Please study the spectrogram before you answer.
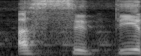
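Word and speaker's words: الستير: میں سے الستیر ہے۔ تو حقیقت میں صحیح تلفظ اس نام کا کیا ہوگا؟ الستیر ہوگا، ستار نہیں۔ تو اسی طریقے سے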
